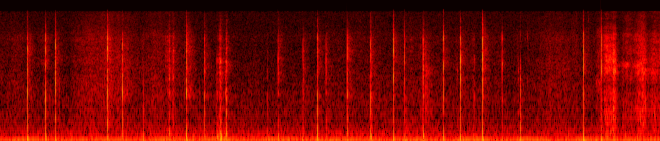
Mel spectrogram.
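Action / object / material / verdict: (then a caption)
tap / small hollow hard-plastic case / plastic / none. A small, hollow, purple hard-plastic tulip-shaped case is turned in the hands while long nails tap and scratch it. The result is a quick, irregular run of sharp, dry clicks and brief scratches with bright edges and almost no ring, over a steady low hum.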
